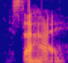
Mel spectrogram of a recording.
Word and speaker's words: Sachaj: So I'm talking to my friend Sahi, and he doesn't spell it Sahi. Sahai, yes.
